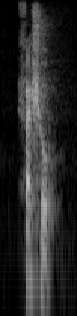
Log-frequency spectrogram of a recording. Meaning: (adjective) fashy (relating to fascism); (noun) fash (a fascist or member of the far-right)
- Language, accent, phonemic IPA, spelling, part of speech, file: French, France, /fa.ʃo/, facho, adjective / noun, LL-Q150 (fra)-facho.wav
